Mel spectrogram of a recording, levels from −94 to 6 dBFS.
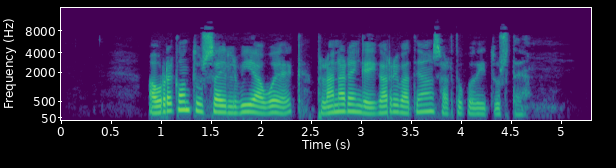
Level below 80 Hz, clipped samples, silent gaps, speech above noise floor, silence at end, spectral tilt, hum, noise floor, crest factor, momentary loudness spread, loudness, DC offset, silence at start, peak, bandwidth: -58 dBFS; under 0.1%; none; 53 dB; 0.6 s; -5 dB/octave; none; -73 dBFS; 20 dB; 12 LU; -21 LUFS; under 0.1%; 0.9 s; -2 dBFS; 9.4 kHz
